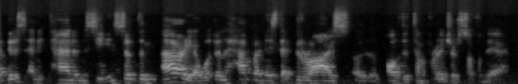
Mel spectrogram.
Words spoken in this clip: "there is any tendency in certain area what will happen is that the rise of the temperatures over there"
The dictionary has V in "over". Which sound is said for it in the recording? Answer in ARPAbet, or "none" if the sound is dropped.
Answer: F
